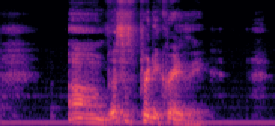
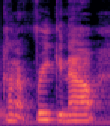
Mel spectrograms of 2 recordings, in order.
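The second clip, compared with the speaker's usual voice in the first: normal talking voice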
